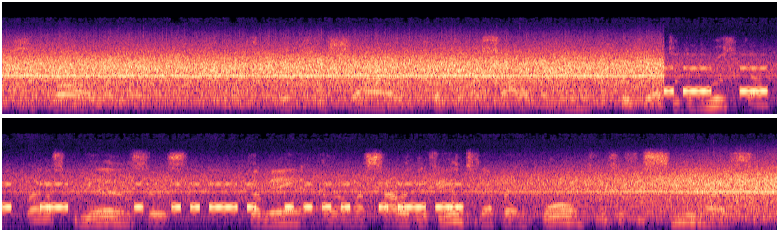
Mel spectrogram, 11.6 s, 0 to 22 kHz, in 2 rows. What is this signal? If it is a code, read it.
Morse code, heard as a keyed tone, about 17 wpm, 740 Hz, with radio static and a steady whistle near 1600 Hz. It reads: ANT EFHW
